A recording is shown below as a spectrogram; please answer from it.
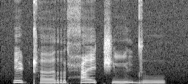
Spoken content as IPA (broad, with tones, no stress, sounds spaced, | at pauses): ɪ˥˨ ʈʰ ɐ˨˩˦ r ħ ɛ˦ t͡ʃ ĩ˨˩˦ d u˨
